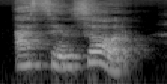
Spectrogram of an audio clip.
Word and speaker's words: ascensor: Cuando hablamos rápido, esta primera S casi no la escuchamos. Decimos ascensor. Oh, se dañó el ascensor.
